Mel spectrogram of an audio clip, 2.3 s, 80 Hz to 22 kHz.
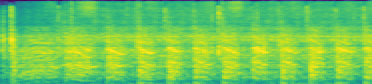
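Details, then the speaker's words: Audi 100 after head gasket replacement (gasket burnt at cylinder 4), first start attempt; quick even cranking, engine never catches; no ignition current coming out, to be traced with a multimeter: crank no start, no spark. "Бол. Бізде тоқ жоқ. Тоқ шықпай жатыр."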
